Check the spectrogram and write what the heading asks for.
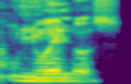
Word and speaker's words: buñuelos: Repare que a pronúncia da Paola aqui, neste trecho, ela fala com muita naturalidade e de forma tão suave que o B quase desaparece na pronúncia. E fica unuelos.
